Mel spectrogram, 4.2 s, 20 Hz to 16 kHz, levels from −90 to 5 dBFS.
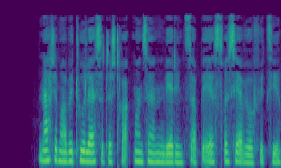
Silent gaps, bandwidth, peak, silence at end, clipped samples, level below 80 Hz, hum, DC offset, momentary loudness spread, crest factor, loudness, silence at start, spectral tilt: none; 11.5 kHz; -6 dBFS; 0 s; under 0.1%; -64 dBFS; none; under 0.1%; 6 LU; 16 dB; -22 LUFS; 0.6 s; -5 dB/octave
